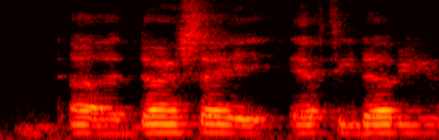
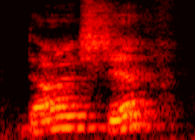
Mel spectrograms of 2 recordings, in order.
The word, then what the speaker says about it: Donche: And constantly when people are mixed and see me come in, they're like, Don Chef? I'm like, nah, Donche. So it's CHE pronounced Shay.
